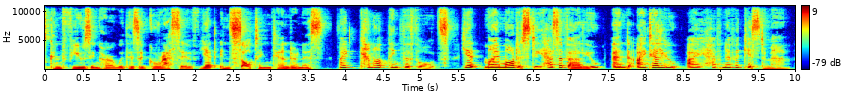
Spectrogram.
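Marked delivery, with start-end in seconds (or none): 3.9-9.9 high, earnest Constance; modest young gentlewoman. A narrator's reading. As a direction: protest your modesty in a raised voice. Voices Constance protesting her modesty.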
